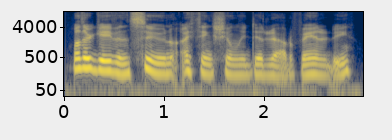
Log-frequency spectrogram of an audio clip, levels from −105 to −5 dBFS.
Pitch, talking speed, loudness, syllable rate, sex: 170 Hz, 240 wpm, -20 LUFS, 6.3 syllables/s, female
